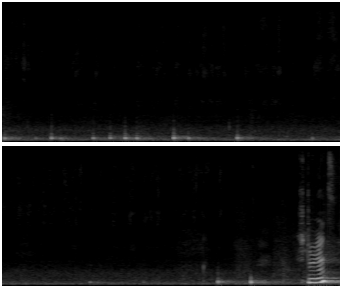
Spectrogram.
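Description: Pen scratching out short notes by hand on paper, in irregular bursts of quiet strokes with pauses between, close and alone until a brief loud tone near the end.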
